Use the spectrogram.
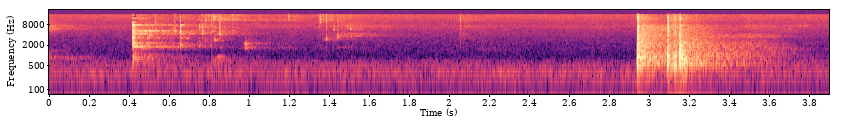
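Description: Soy sauce is poured into a small dish for a Korean dipping sauce served with jeon pancakes: faint, brief drips and a short, quiet liquid splash near the end, with no talking.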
